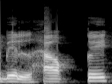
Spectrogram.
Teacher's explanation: قاف میں سختی کریں گے، دبائیں گے، قاف کو موٹا کرنا ہے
